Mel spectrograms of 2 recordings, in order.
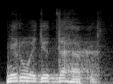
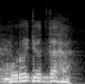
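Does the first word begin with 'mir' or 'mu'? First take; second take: mir; mu. First: The first word begins with 'mir' and has 'waj'. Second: The first word begins with 'mu' and has 'ruj'. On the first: The speaker calls it wrong. "dia bacanya kalau nggak salah Mirwaju Mirwajud Dahab bacanya" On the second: The speaker calls it right. "Nah, itu baru benar maknanya"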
